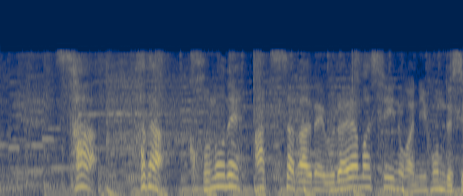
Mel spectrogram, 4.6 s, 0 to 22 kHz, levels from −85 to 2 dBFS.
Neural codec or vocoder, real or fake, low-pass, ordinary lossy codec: none; real; 7.2 kHz; Opus, 64 kbps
